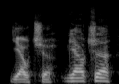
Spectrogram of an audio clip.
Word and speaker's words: Yautja: How'd you pronounce it? Yautja.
